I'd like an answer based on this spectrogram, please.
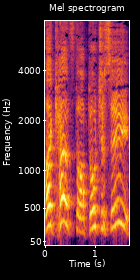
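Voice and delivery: very high, very loud, shrill, drawn-out voice. Retelling what was said to a kid who asked to stop: Doc Brown voice. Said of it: "the Doc Brown voice".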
